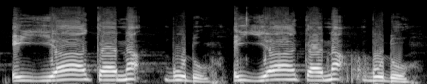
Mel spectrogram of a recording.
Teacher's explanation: Huruf ain yang disukun seperti tertahan.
